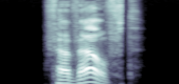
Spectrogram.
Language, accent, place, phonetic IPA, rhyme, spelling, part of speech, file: German, Germany, Berlin, [fɛɐ̯ˈvɛʁft], -ɛʁft, verwerft, verb, De-verwerft.ogg
- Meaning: inflection of verwerfen: 1. second-person plural present 2. plural imperative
